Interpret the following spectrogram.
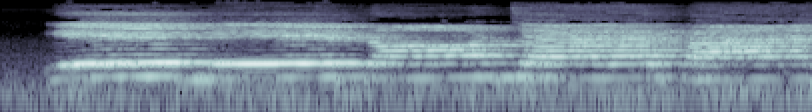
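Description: A young woman's voice singing unaccompanied in long, held notes: one long note, then a few shorter notes pitched higher.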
